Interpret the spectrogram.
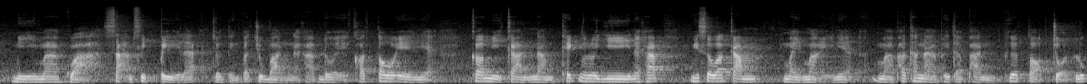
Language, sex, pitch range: Thai, male, 115-140 Hz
